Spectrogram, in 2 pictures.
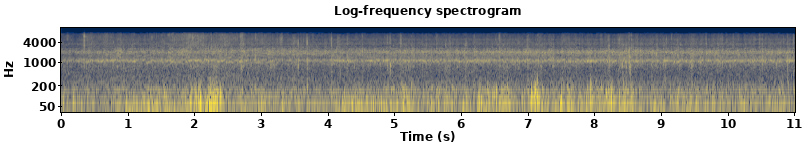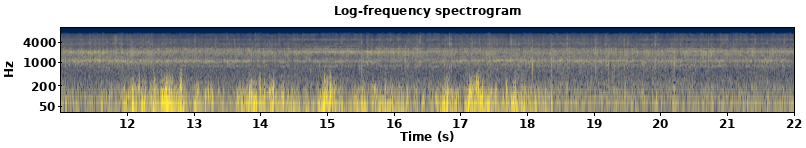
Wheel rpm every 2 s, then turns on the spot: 60, 70, 70, 70, 70, 70, 70, 70, 70, 70, 70.
none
